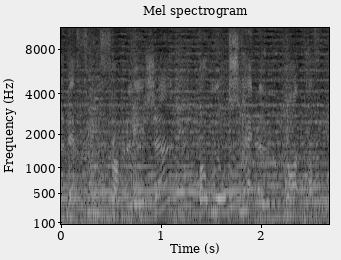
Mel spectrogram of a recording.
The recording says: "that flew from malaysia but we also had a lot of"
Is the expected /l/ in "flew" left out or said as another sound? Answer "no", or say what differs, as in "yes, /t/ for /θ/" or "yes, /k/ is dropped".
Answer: yes, /l/ is dropped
